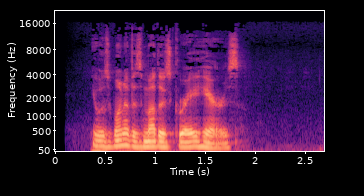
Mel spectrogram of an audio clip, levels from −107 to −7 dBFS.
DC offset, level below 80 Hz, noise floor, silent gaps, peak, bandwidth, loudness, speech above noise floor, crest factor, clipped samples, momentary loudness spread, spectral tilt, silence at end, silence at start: under 0.1%; -50 dBFS; -61 dBFS; none; -8 dBFS; 12.5 kHz; -23 LUFS; 39 dB; 16 dB; under 0.1%; 15 LU; -6.5 dB/octave; 0.85 s; 0.35 s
